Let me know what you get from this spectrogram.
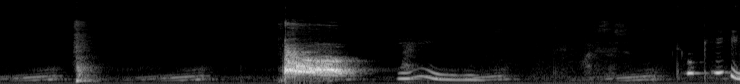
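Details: An Irish beagle gives a loud bark and wavering howls, objecting to the repeated rising electronic chirps of a VanMoof e-bike firmware update.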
